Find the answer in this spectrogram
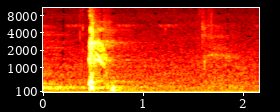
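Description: A man's single short cough, about half a second in.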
